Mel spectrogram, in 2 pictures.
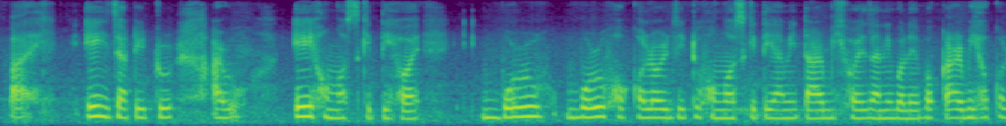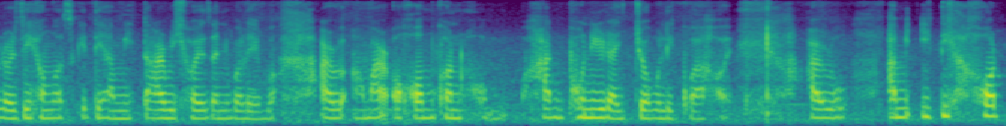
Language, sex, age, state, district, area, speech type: Assamese, female, 30-45, Assam, Biswanath, rural, spontaneous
